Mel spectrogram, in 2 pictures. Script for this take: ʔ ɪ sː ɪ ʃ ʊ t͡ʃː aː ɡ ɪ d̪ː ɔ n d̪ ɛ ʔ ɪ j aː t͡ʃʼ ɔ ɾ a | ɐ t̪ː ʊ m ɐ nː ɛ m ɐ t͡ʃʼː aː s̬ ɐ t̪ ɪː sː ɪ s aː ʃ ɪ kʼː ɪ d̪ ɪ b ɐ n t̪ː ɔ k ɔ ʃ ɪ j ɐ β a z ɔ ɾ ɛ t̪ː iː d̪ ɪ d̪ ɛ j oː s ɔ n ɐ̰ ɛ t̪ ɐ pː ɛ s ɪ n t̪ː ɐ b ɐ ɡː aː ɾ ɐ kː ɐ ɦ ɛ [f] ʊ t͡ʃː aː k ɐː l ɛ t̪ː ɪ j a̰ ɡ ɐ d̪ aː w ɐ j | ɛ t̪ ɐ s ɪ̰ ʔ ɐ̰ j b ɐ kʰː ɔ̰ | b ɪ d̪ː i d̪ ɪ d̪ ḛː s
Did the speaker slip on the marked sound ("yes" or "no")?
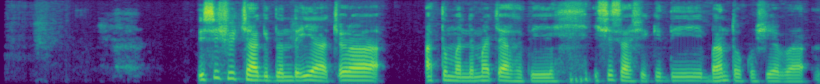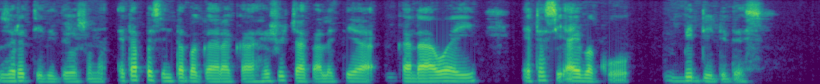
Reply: yes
